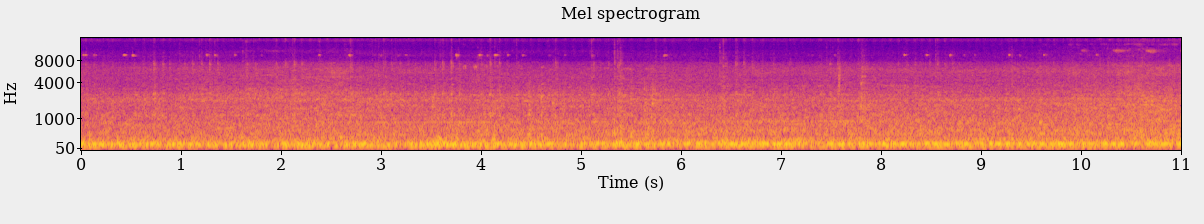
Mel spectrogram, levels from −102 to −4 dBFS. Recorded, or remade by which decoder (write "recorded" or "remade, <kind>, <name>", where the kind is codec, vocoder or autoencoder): remade, vocoder, BigVGAN v2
